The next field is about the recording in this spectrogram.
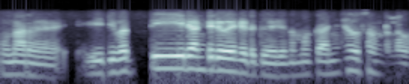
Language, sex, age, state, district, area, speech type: Malayalam, male, 30-45, Kerala, Wayanad, rural, conversation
